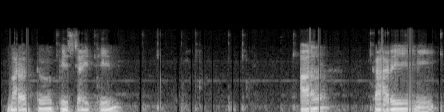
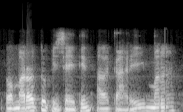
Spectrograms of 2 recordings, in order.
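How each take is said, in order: First: The word karim ends in an i vowel. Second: The word karim ends in an a vowel. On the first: The adjective follows the noun's case. "ini kalau ijba semua" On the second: The adjective is the object of an implied verb. "boleh juga dibaca nasab semua"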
